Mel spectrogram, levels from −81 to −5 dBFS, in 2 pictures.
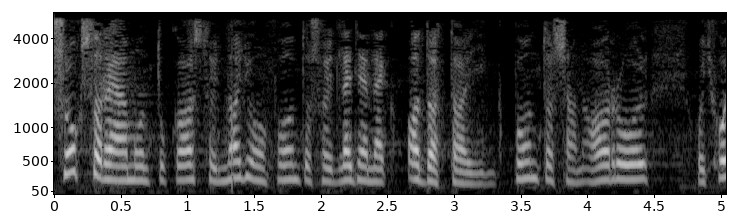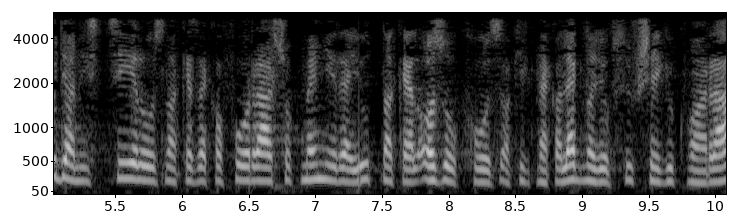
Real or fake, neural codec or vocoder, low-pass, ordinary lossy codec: real; none; 5.4 kHz; none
